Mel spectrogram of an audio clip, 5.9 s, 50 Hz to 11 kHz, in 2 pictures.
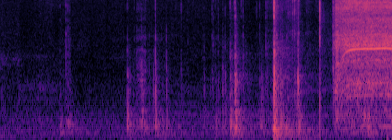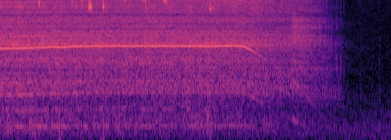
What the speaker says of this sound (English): We're going to remove all of the mounting hardware, starting with the two 10mm headed mounting bolts.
